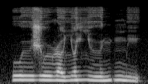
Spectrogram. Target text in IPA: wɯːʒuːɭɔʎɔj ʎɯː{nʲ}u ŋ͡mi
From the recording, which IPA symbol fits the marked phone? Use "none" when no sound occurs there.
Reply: nʲ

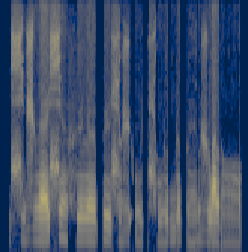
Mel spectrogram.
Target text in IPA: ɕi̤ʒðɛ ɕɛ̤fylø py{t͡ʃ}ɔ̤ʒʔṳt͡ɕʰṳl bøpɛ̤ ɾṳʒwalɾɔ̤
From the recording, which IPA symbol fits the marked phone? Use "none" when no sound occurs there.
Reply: ɕ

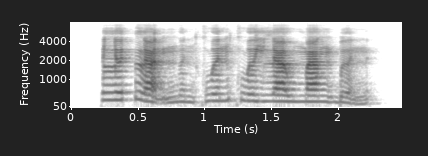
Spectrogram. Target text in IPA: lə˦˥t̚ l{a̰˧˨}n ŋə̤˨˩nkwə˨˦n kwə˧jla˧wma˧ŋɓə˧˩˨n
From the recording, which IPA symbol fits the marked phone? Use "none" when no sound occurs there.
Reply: a̰˧˨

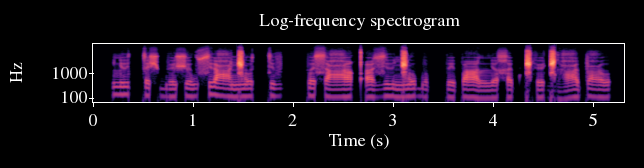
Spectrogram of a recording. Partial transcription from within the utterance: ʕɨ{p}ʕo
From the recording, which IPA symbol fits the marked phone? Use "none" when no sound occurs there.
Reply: p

